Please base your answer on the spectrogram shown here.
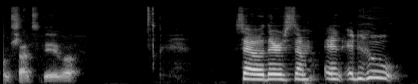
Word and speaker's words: Shantideva: it, Yeah, I said Santi Deva. yeah. They have the S with the little accent over it is a sh sound. Apparently, Right. that's how they spell it sometimes. Yeah, Shantideva means peace god.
